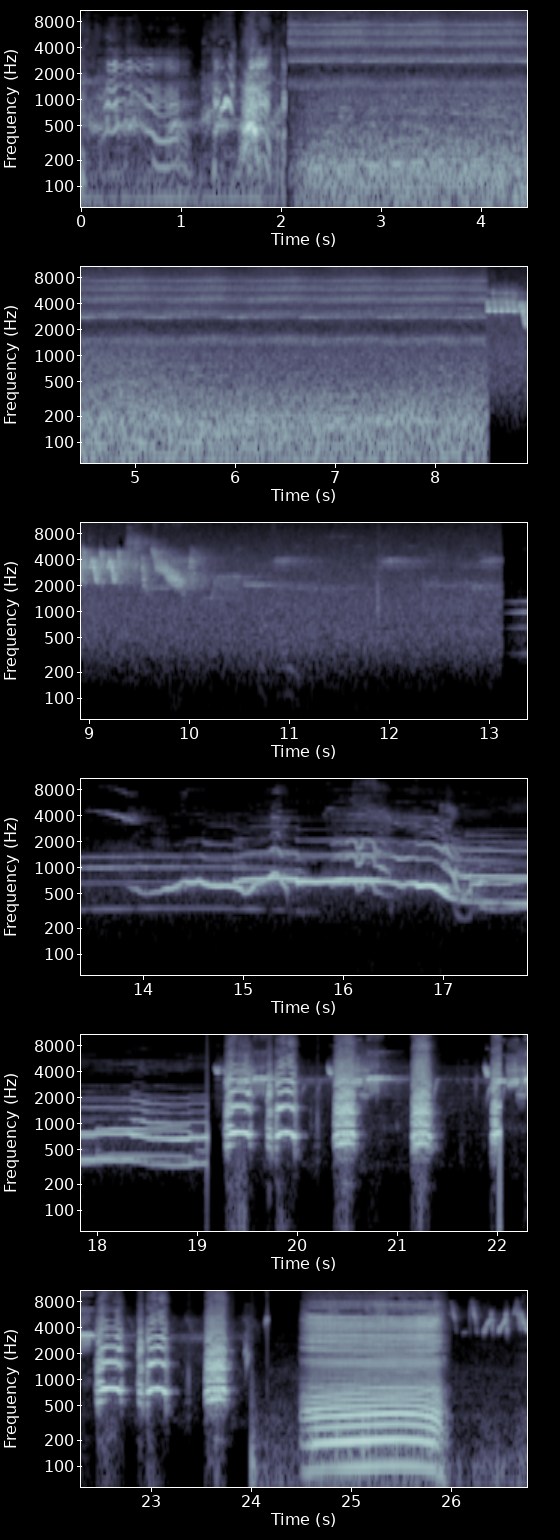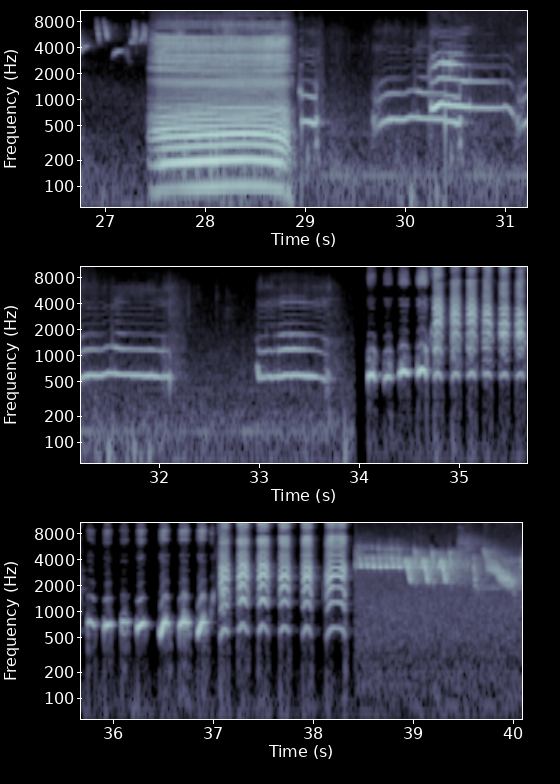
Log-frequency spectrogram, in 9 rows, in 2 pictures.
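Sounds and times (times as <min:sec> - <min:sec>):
animal calls: 0:29.8 - 0:31.3.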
